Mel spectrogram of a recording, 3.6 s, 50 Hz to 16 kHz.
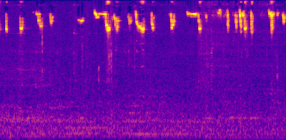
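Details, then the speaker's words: Original alternator removed from a 2003 GMC Sierra SLE 4.8 L, spun by hand: sharp high squeaks in quick uneven bursts from inside, with no play in the pulley; judged to have failed. "in here it's squeaking there's no play in the pulley so I think the um the alternator is just went kaput"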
